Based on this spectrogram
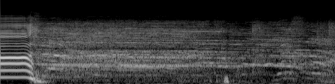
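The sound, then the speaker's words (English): A large audience erupts in loud, sustained shouting of hallelujah and cheering right after a single strong voice calls for it, the mass of voices blending into a continuous roar for several seconds. “Somebody shout hallelujah.”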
